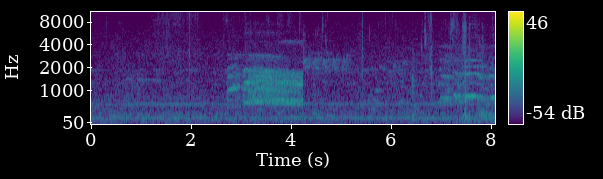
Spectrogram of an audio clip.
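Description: A rooster crows once about three seconds in, one long call. Near the end comes a shorter, weaker call mixed with a few light clicks.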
